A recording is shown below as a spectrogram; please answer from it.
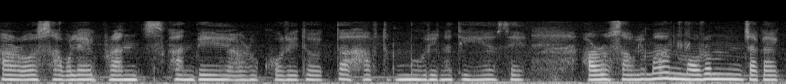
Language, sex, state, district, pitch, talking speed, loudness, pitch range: Nagamese, female, Nagaland, Kohima, 220 Hz, 160 wpm, -15 LUFS, 215-225 Hz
